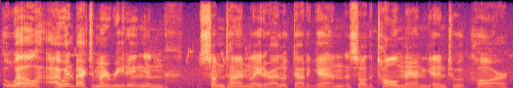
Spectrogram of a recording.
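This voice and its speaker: A man's voice: mid-range voice, moderate pace, sharp tone, a little hiss or hum, close to an everyday voice. A man playing a nervous, scheming newspaperman. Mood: guarded. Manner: smooth but hesitant, stammering "I, I". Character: nervous, scheming middle-aged male newspaperman. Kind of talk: 1950s radio mystery acting. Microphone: headset.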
